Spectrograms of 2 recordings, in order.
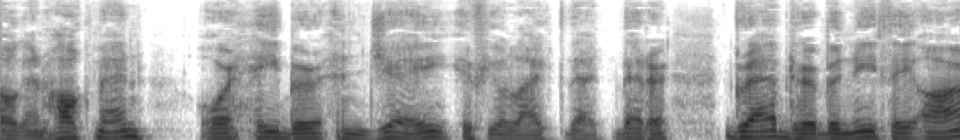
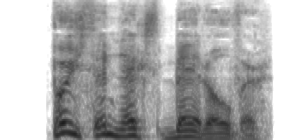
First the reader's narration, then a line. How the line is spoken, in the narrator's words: the doctor shouted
